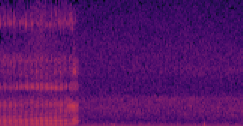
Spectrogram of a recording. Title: Harley the Pug snoring with his eyes open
